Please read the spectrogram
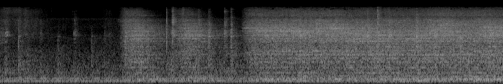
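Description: Rubber window gasket rubbing and sliding against a sheet-metal edge as it is pressed onto the cutout by hand. It comes in about a second in and settles into a steady hiss for the second half.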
